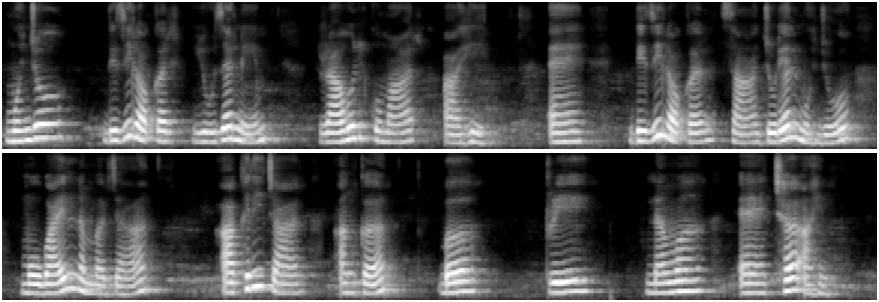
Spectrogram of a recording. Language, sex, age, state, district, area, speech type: Sindhi, female, 30-45, Uttar Pradesh, Lucknow, urban, read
